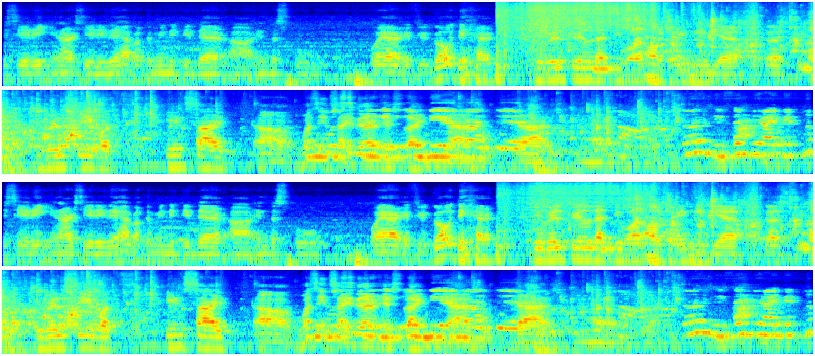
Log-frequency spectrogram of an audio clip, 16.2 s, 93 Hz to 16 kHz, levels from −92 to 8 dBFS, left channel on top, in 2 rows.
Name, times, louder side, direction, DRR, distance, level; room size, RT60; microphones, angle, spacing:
voice 1, 0.0-3.2 3.7-4.9 5.3-7.9 8.4-9.5 9.7-12.8 13.2-14.7 15.4-15.7, right 2 dB, 60° right, 0 dB, 0.5 m, -27 dB
sound 1, 4.9-7.1, left 8 dB, 70° left, 0.5 m, -29 dB
Bathtub (filling or washing), 5.5-11.4 11.6-15.2, left 1 dB, 10° left, 0.8 m, -31 dB
voice 2, 11.1-13.4 14.3-16.2, left 1 dB, 45° left, 0 dB, 1.0 m, -25 dB
2.5 x 2.2 x 3.4 m, 0.36 s
head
